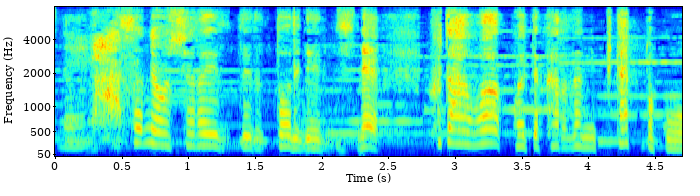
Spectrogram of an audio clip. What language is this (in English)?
Japanese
